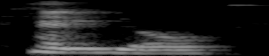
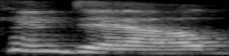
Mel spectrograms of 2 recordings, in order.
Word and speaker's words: Kendell: all my whole life people have said kendall and it's kandel but people have said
